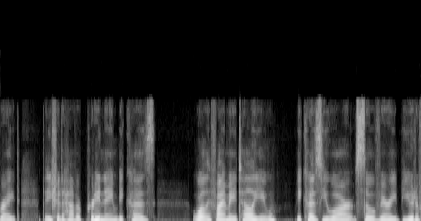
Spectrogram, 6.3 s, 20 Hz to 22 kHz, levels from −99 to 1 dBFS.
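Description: From 3.93 s to 4.03 s the speech turns briefly rougher and grainier, with no dropout: a lost packet rebuilt from error correction. About 60 ms of audio was restored from low-bitrate copies carried in the following packets, which fits three separate lost packets. Opus in-band forward error correction filled the gap, so continuity holds while detail and clarity drop. The call path's Opus coding, band-limited near 12 kHz, sets the tone around it.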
